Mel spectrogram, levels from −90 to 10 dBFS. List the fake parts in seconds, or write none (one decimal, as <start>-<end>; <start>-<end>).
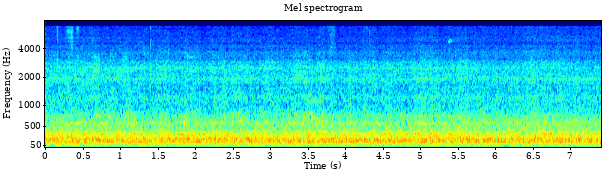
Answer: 0.7-4.1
